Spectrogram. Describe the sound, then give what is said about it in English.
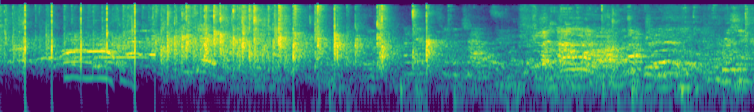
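An audience breaks into clapping and cheering after an arm wrestling match, starting with a few sharp claps that swell into steady applause mixed with lively crowd chatter and scattered laughter. “Let's clap it up.”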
